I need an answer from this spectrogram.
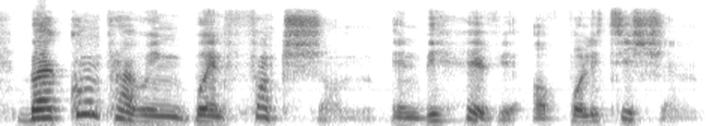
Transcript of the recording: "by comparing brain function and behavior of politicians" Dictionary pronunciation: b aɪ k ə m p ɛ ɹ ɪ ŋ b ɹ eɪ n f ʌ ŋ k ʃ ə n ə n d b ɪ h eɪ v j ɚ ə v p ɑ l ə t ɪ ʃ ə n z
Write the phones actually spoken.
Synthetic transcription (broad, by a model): b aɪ k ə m p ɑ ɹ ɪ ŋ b eɪ n f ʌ ŋ k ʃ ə n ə n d b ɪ h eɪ v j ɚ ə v p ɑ l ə t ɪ ʃ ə n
